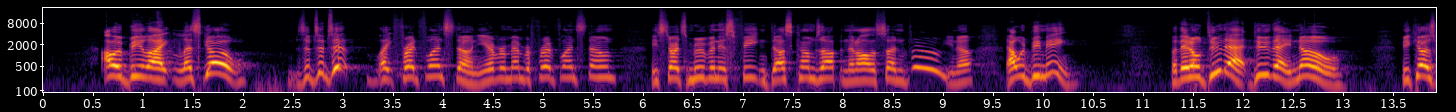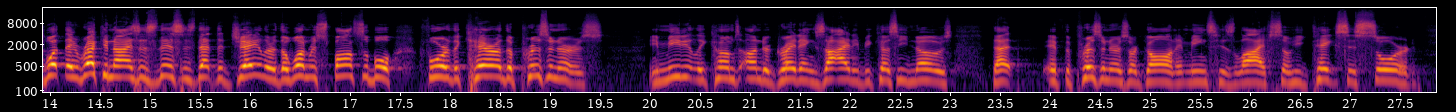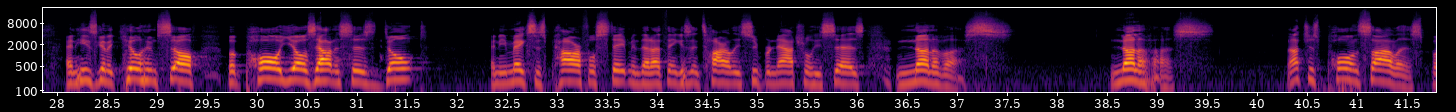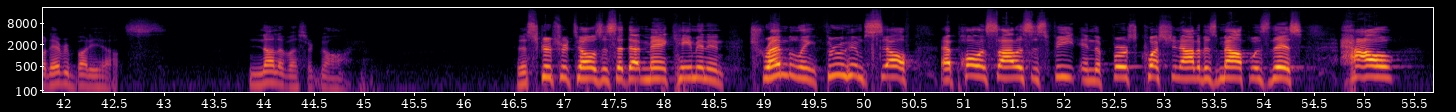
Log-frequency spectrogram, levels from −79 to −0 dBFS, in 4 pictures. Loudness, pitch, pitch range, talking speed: -21 LUFS, 210 Hz, 180-240 Hz, 175 wpm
